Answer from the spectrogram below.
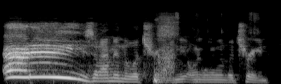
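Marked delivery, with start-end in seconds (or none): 0.1-0.9 much higher and louder barked command; drill sergeant shout. Retold or imitated. Drill sergeant entering, shouting the command. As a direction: bellow it across the barracks. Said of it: "you hear".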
